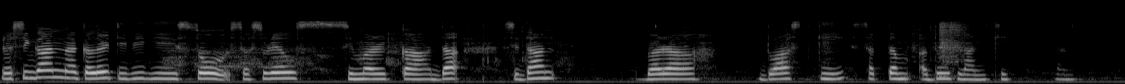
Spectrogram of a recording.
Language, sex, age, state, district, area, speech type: Manipuri, female, 18-30, Manipur, Kangpokpi, rural, read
